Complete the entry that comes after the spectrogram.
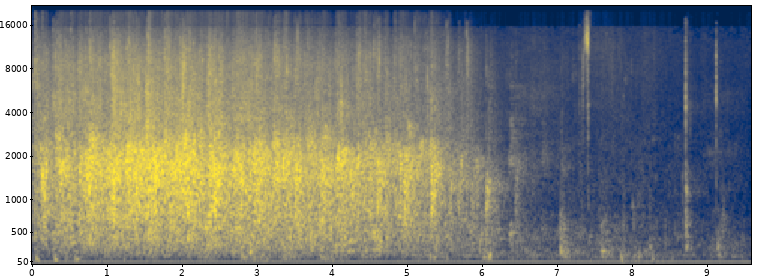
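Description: An audience claps to welcome a lecturer onto the stage, full and steady at first, then thinning into a few scattered claps before fading out.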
